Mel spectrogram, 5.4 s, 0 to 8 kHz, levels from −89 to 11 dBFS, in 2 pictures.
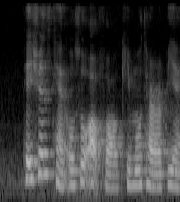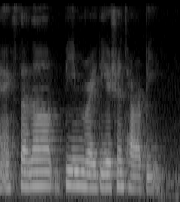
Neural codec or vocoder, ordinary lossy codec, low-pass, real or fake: none; none; 7.2 kHz; real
